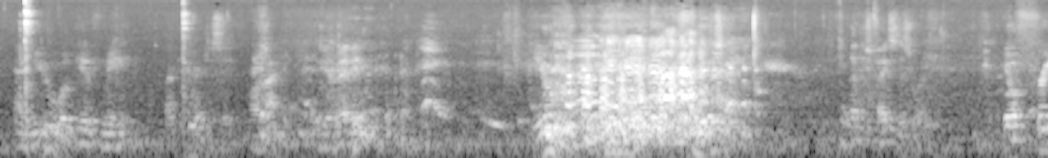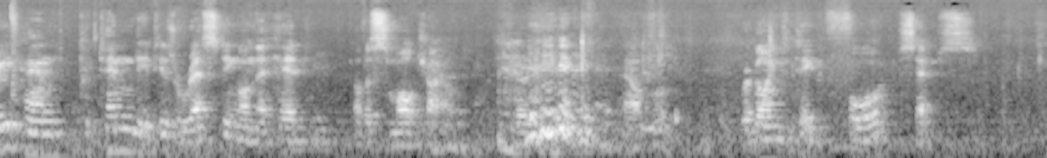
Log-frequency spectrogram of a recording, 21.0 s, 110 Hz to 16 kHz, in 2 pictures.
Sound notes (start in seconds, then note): 5.4 laughter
